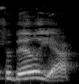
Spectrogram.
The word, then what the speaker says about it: Phabillia: They couldn't say Phabillia.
